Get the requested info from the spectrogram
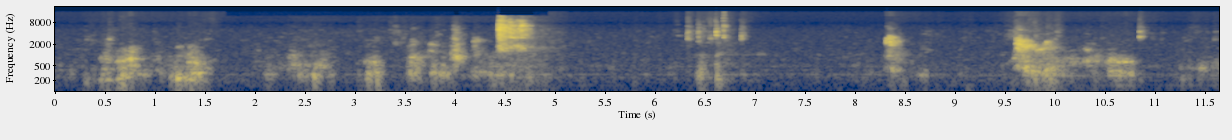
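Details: Playing Cavalier King Charles Spaniel puppies, Daisy's six joined with Robin's two remaining pups, make a run of short whimpers and yelps in uneven bursts, some sharp and high, with brief silent gaps between clusters.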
